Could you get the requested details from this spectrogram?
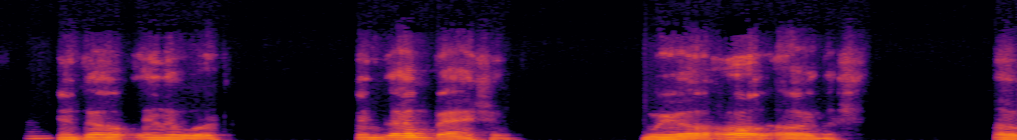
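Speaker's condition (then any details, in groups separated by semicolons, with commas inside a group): ALS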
